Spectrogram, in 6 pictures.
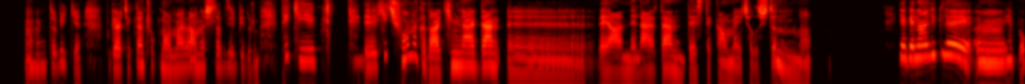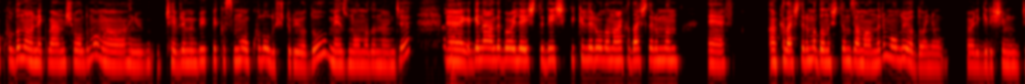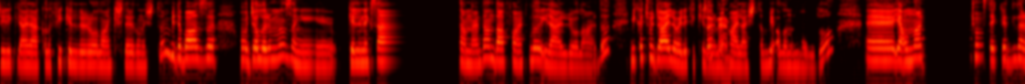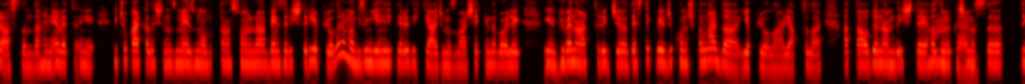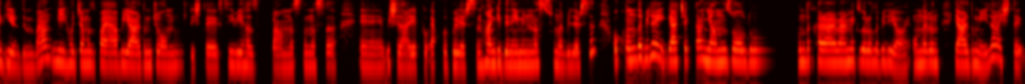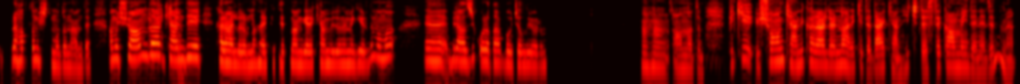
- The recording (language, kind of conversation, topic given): Turkish, advice, Kuruculuk sürecinde yaşadığın yalnızlığı nasıl tarif edersin ve ne tür bir destek arıyorsun?
- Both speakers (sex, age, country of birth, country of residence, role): female, 25-29, Turkey, Italy, user; female, 30-34, Turkey, Germany, advisor
- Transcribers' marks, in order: other background noise; tapping; distorted speech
